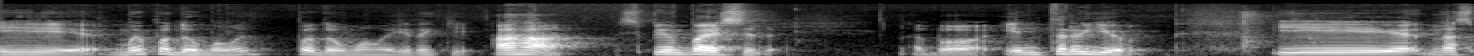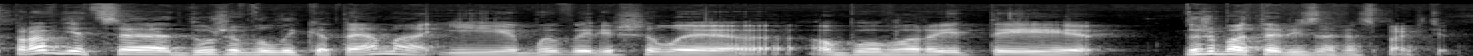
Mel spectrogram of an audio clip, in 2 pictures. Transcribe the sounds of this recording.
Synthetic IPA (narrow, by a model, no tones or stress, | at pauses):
imɪpɔd̪umɐlˠɪpɔd̪umɐlˠɪit̪ɐkʲiɐɦɑsʲpʲiwbɛsʲɪd̪ɐ | ɐ̰bɔ̰int̪erʋʲju | inɐspɾɑʋdʲit̪sɛd̪uʒɛʋelˠɪkɐt̪ɛmɐʔimɪʋɪɾʲiʃɪlˠɪɔ̰bɦɔʋɔɾɪt̪ɪ | d̪uʐɛbɐɦɑt̪ɔɾʲiznɪxɐspɛ̰k̚tʲiw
